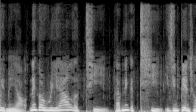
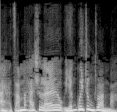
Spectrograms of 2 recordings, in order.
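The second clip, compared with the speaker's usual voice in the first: ordinary talk, nothing marked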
